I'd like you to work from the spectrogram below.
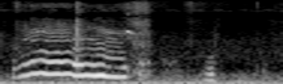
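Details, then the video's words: Pet dog whining as if talking back to its owner when annoyed; one long, wavering, voice-like whine lasting under a second, then quiet room hum. "Funny whiny talking Broley dog."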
